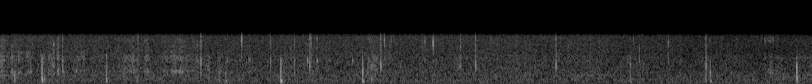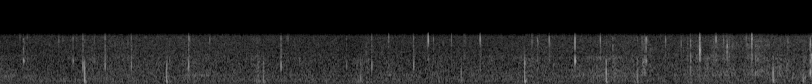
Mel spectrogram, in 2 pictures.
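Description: Mixed wet snow and sleet falling, pattering in irregular light ticks over a steady hiss.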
